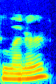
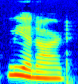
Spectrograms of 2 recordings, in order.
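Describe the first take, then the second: First: The name is said the plain English way. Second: The name is said with a French sound.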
